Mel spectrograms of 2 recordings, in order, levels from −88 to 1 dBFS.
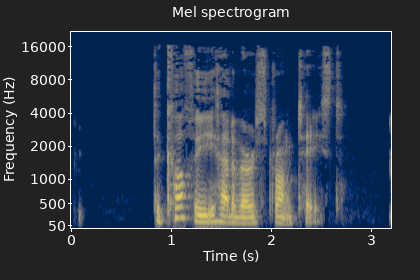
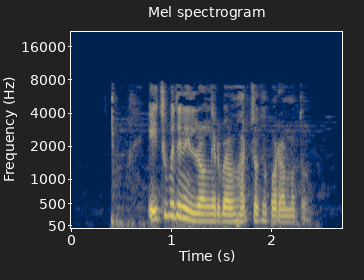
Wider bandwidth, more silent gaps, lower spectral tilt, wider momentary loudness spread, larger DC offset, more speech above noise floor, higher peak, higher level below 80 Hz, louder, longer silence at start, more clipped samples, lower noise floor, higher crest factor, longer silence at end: first, 17 kHz vs 7.8 kHz; neither; about the same, -5.5 dB/octave vs -5.5 dB/octave; second, 13 LU vs 22 LU; neither; first, 61 dB vs 22 dB; about the same, 0 dBFS vs -2 dBFS; second, -56 dBFS vs -48 dBFS; about the same, -17 LUFS vs -16 LUFS; first, 0.85 s vs 0.4 s; neither; first, -78 dBFS vs -37 dBFS; about the same, 18 dB vs 16 dB; first, 0.5 s vs 0.35 s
